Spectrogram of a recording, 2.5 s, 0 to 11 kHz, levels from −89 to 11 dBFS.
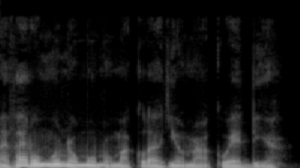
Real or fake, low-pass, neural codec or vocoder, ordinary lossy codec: fake; 9.9 kHz; codec, 24 kHz, 0.9 kbps, WavTokenizer, small release; MP3, 64 kbps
